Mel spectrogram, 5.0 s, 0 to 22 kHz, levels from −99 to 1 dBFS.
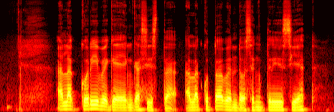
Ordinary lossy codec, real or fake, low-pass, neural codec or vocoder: none; real; none; none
